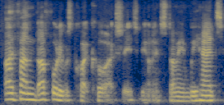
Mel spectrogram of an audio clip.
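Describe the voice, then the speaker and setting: A man's voice: medium pitch, quick pace, gravelly, a bit bright. A man chatting casually in a blunt, rambling way over dull online call audio. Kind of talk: casual chat.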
